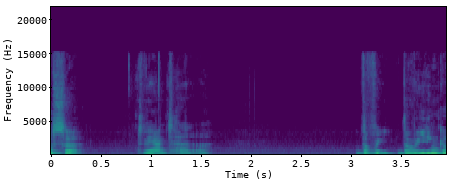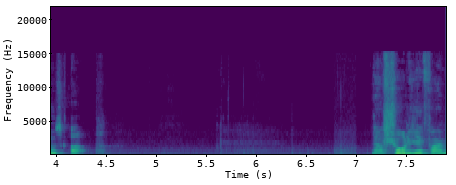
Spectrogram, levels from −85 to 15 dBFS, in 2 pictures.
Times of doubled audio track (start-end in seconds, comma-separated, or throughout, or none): none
